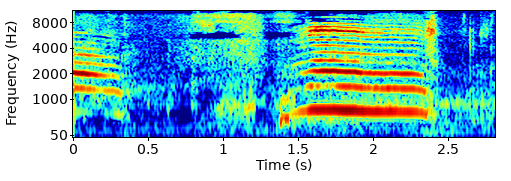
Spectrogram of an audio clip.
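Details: The tail of one meow fades out. A brief pause follows, then a longer, level, drawn-out meow from pet cat Oz, whose voice lures the hiding cats out.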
